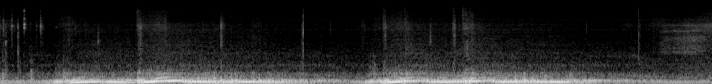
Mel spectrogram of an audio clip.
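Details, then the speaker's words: Cold engine with glass-pack exhaust, noisy fuel injectors, warming up: rising and falling revs with sharp pops between blips. Cold-engine exhaust backfire, expected to ease once the glass pack warms on the highway. "it's backfiring on the D cell camera phone can probably hear that [Music] backfires pops a little bit but I'm sure when that glass pack gets nice and warm from driving on the highway for a little bit sound would definitely come out a little more"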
